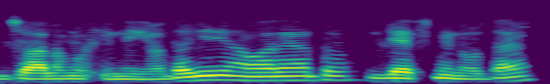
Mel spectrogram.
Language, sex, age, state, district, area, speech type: Urdu, male, 30-45, Delhi, East Delhi, urban, conversation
